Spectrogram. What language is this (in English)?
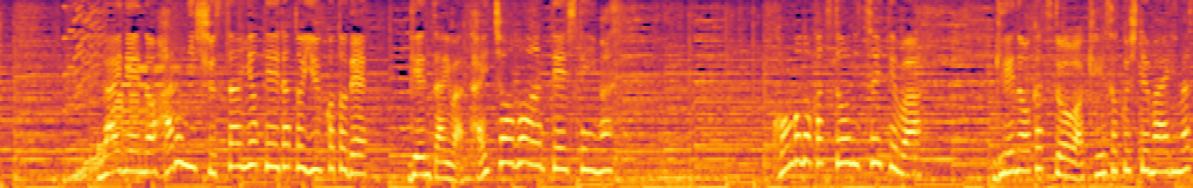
Japanese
